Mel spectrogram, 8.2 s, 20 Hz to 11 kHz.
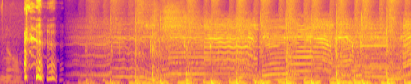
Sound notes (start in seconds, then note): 0.4 laughs; 1.4 rock music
